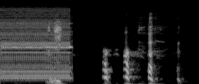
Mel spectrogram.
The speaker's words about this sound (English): Oh, come on. The BS buzzer for my friend there.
